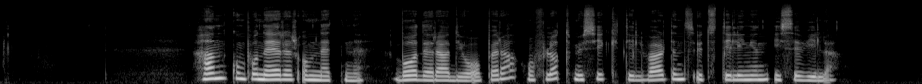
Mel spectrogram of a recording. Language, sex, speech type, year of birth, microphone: Norwegian, female, read, 1970, Shure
